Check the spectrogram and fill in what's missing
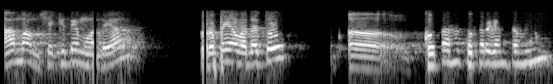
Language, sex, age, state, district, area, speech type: Sanskrit, male, 30-45, Andhra Pradesh, Guntur, urban, conversation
